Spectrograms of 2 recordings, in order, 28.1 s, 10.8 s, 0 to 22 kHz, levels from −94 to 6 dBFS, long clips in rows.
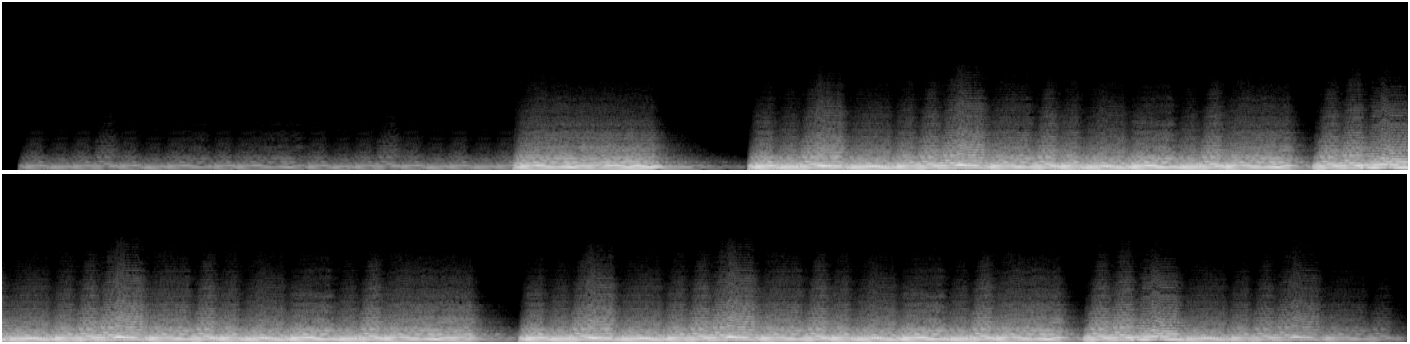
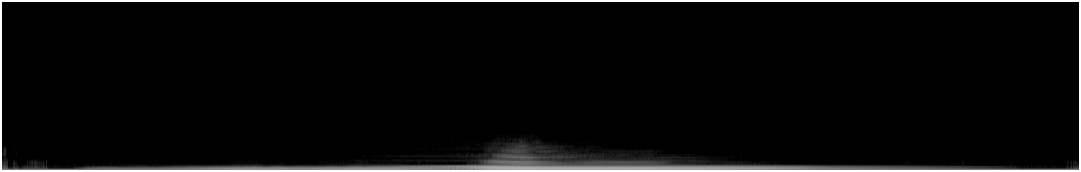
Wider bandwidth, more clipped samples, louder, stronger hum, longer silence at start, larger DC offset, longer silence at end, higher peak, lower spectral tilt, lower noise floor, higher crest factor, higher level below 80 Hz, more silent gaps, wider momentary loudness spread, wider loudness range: first, 7.4 kHz vs 2.6 kHz; neither; first, -16 LUFS vs -33 LUFS; neither; first, 0.25 s vs 0 s; second, 0.3% vs 0.7%; second, 0.15 s vs 2 s; first, -2 dBFS vs -20 dBFS; second, -7.5 dB/octave vs -11.5 dB/octave; second, -48 dBFS vs -78 dBFS; about the same, 14 dB vs 14 dB; second, -68 dBFS vs -56 dBFS; neither; second, 7 LU vs 21 LU; second, 4 LU vs 16 LU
